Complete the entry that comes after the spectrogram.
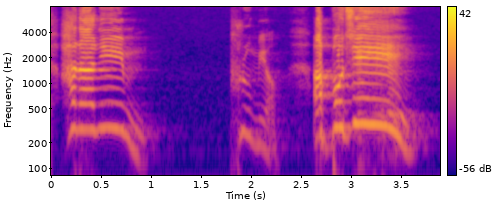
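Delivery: high loud drawn-out call to God. Acted. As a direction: cry out Father slowly. Preacher calls out to God.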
